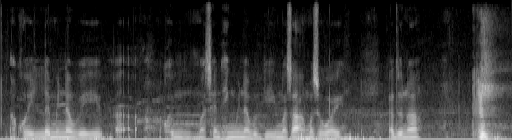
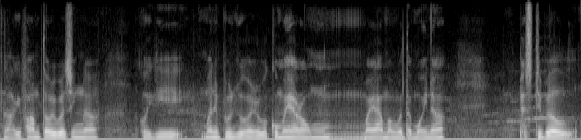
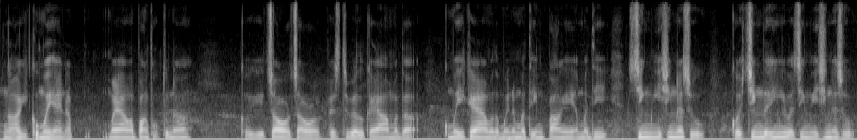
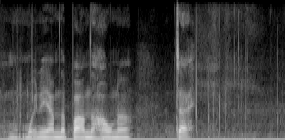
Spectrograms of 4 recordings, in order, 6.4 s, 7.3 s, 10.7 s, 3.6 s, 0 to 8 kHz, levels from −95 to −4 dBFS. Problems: constant background noise, background conversations at intervals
